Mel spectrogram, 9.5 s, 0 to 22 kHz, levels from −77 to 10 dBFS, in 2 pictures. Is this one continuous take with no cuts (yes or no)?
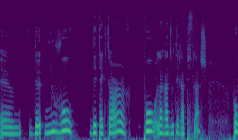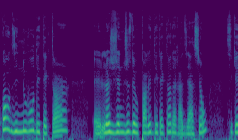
yes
